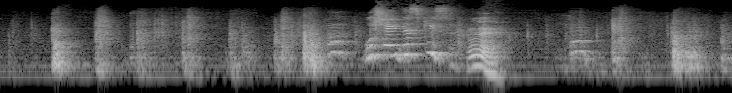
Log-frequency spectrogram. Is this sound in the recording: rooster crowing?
no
